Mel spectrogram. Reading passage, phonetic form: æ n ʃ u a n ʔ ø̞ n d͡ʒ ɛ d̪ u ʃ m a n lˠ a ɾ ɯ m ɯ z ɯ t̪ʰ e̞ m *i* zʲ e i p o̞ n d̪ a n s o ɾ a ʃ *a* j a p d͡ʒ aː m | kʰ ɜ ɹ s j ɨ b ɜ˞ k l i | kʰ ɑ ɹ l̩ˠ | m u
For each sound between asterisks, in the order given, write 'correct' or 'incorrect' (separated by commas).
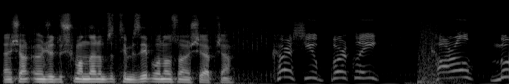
correct, incorrect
